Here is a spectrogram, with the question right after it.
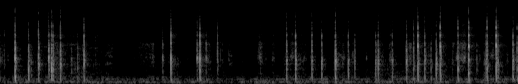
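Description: Fingernails tap and scratch the hollow clear plastic shell of a mascara blister pack on a cardboard card. A rapid, uneven series of sharp, bright plastic clicks and ticks comes through, each dying away almost instantly. Soft scratchy rustling fills the gaps between taps.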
